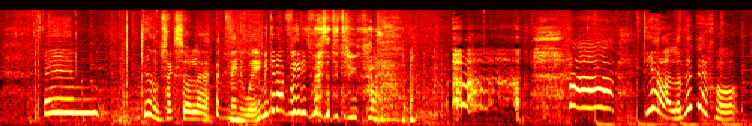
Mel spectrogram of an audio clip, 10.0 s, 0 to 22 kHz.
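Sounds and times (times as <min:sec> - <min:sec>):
woman laughing heartily: 0:04.2 - 0:08.2.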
